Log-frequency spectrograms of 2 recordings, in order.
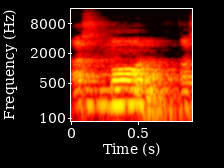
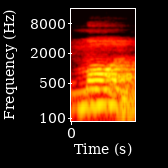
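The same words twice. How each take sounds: First: Said in the usual way. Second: मॉल said without its opening S, pitched lower; silent S. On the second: Shown as a demonstration. Teacher tells pupils to skip the S, silent-S demonstration. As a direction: drop the S and say only मॉल. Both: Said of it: "एस को silent कीजिए".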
